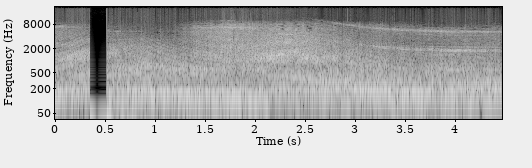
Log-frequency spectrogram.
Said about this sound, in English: I need to get better airport sounds because someone was messaging me saying, why do I keep playing the rocket sound? Like a bomb was going, like, you know, like a missile.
